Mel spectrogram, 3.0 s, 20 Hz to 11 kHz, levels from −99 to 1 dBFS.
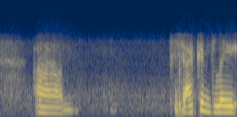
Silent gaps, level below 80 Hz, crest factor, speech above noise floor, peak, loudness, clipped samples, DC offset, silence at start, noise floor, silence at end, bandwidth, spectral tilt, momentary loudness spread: none; -60 dBFS; 18 dB; 33 dB; -4 dBFS; -20 LUFS; under 0.1%; under 0.1%; 0.05 s; -52 dBFS; 0 s; 4.1 kHz; -10.5 dB/octave; 18 LU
